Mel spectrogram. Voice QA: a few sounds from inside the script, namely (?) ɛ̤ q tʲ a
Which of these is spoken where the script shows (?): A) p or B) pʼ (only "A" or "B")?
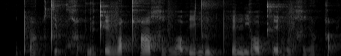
B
